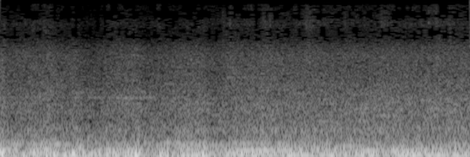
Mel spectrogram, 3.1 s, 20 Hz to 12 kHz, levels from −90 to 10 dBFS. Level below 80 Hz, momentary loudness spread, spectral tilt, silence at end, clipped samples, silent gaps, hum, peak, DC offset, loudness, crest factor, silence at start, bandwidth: -20 dBFS; 2 LU; -8.5 dB/octave; 0 s; under 0.1%; none; none; -4 dBFS; under 0.1%; -21 LUFS; 14 dB; 0 s; 5.4 kHz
